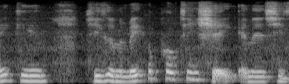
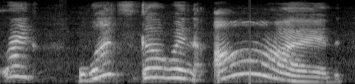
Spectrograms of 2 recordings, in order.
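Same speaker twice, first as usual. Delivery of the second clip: much higher, squealing what's going on; real shock at the game's drama; shocked disbelief; 11 semitones higher than usual. Real, not acted. Gamer shocked to find Stone in a love triangle, squealing high.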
